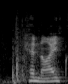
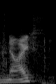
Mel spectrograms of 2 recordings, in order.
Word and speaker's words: knife: differently but the problem is is that because kife is so awkward to pronounce people just start saying knife but they're still saying the word kife you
